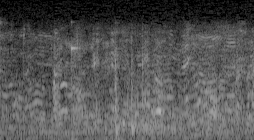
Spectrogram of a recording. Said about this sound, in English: Yeah, I think that there's the crowd just waiting for the song.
